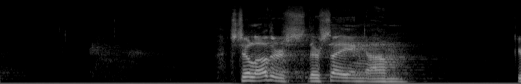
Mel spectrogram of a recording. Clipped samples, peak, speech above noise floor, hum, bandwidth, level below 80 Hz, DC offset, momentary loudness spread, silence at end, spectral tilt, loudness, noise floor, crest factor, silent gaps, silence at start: under 0.1%; -14 dBFS; 41 dB; none; 16 kHz; -78 dBFS; 0.5%; 13 LU; 0 s; -3.5 dB/octave; -30 LUFS; -70 dBFS; 20 dB; none; 0.95 s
